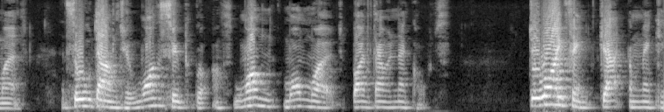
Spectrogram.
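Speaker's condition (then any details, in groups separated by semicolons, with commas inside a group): Cerebral palsy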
